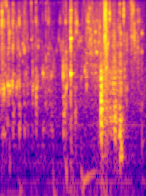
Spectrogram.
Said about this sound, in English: He pours more whiskey into the glass and drops surgical instruments into it.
